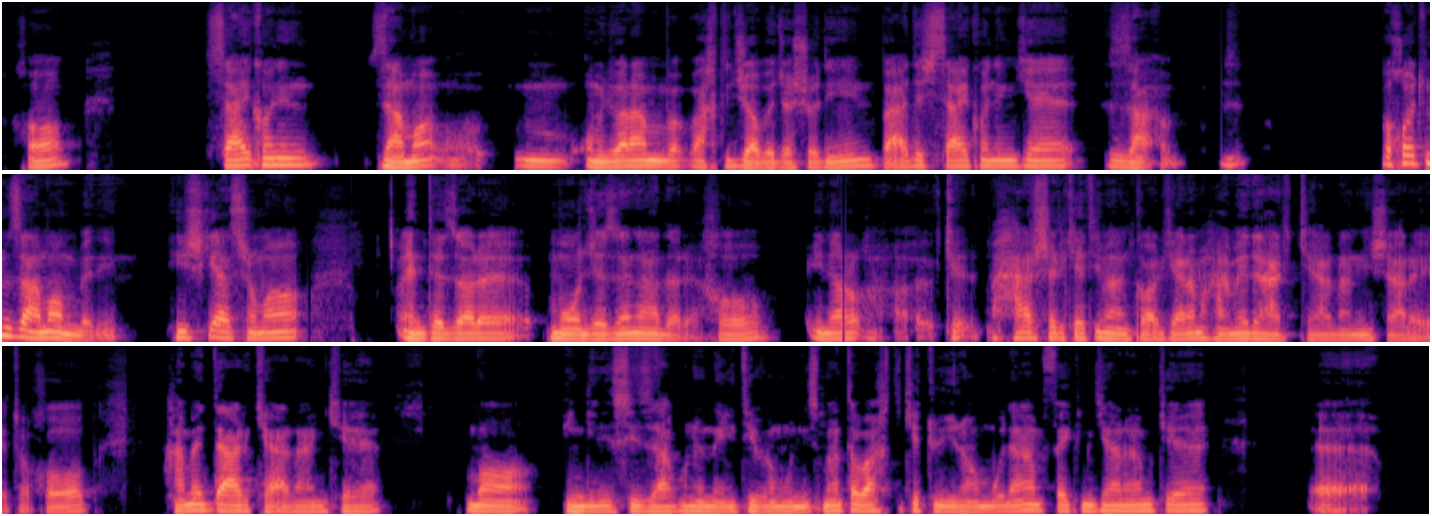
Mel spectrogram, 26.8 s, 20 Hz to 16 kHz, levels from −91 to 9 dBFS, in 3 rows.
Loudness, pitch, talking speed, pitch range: -19 LUFS, 115 Hz, 130 wpm, 105-125 Hz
